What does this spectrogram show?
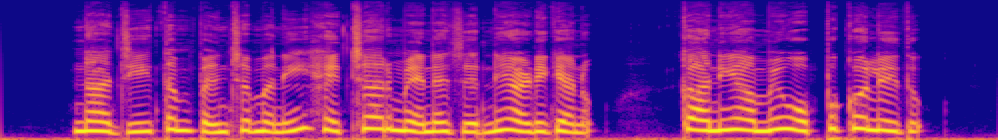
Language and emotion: Telugu, sad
